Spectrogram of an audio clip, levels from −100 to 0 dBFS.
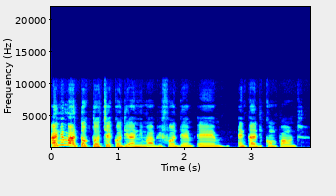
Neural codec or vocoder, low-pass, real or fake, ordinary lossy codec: none; 10.8 kHz; real; none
